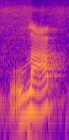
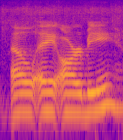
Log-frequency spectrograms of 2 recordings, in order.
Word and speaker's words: larb: it is tuesday so we're going to make lap as it's pronounced but you see it's spelled l-a-r-b so for all you white folks out there it's larb for this we're going to make cabbage wraps typically lop is not served as a wrap so traditionally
